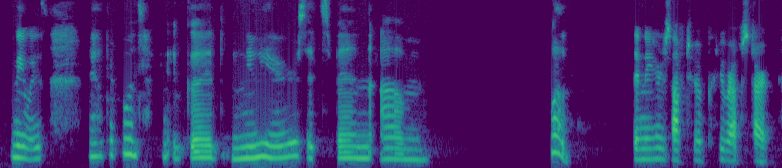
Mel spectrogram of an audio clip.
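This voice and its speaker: Soft-spoken, a woman talks at a fairly slow pace with long, frequent pauses. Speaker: art vlogger. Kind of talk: casual painting vlog talk. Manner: soft-spoken, quiet.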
